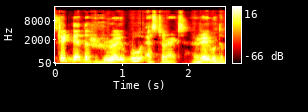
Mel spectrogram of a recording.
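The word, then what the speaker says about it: Ryugu: will go it's late there the ru asteroids regu the pronunciation you should know r y u g regu asteroids and to collect the mineral sample that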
